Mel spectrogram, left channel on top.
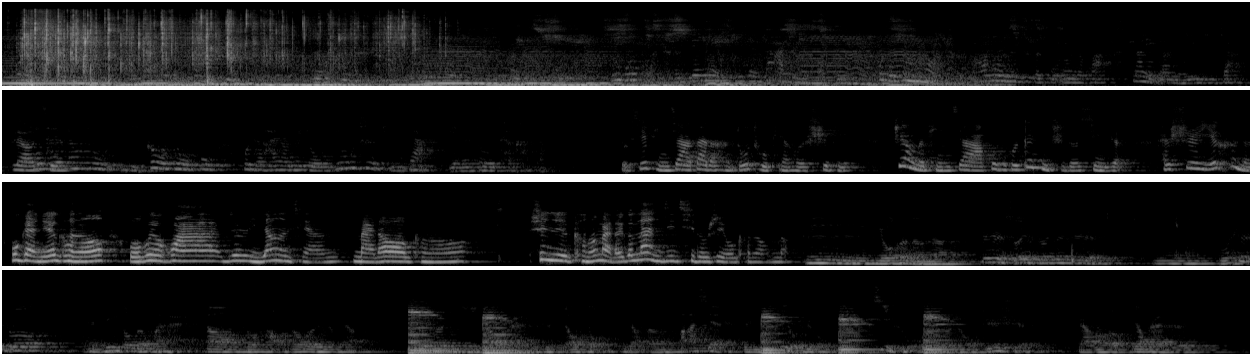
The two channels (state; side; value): different; both; correlation 0.00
